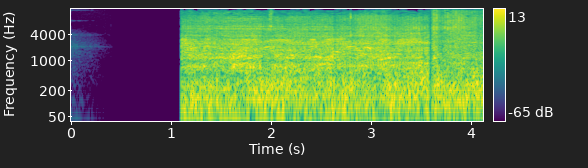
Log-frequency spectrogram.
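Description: About a second of silence, then busy city street noise cuts in abruptly and holds steady: road traffic and the voices of a crowd.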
